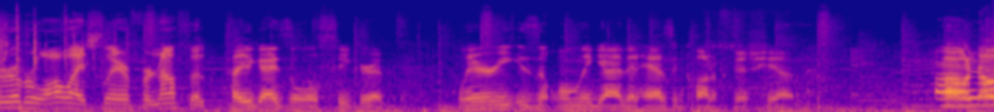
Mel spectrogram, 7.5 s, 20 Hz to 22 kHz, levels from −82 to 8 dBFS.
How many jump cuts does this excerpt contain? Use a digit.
3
